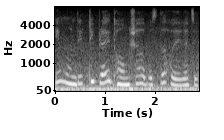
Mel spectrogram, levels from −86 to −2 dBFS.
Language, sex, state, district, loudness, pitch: Bengali, female, West Bengal, Jhargram, -14 LUFS, 255 Hz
